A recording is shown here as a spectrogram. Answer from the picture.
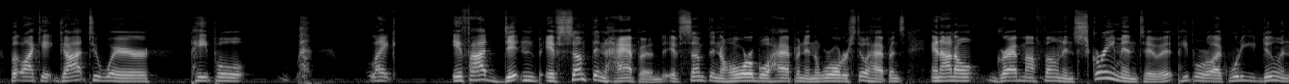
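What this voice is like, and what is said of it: Redneck accent. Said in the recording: “just because you're a redneck or have this accent”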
